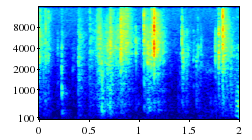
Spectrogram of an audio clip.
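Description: Metallised anti-static plastic bag crinkling as it is picked up and handled, in irregular short rustles.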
